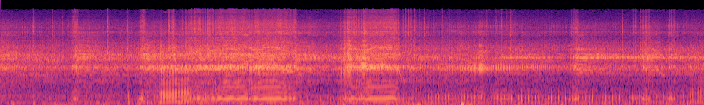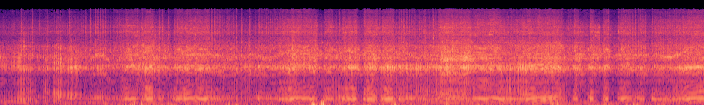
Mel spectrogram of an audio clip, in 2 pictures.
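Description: Enduro dirt bike engine running as it rides down a rough forest trail, its pitch rising and falling over and over in short throttle blips.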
